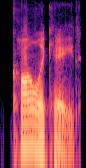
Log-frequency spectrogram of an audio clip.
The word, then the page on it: collocate: American English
